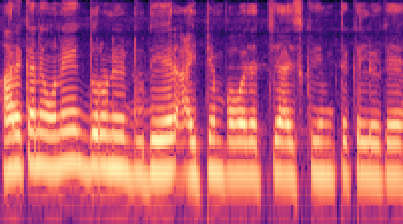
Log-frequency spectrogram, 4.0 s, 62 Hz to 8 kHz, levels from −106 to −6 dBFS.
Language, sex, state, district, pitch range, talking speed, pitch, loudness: Bengali, male, Assam, Hailakandi, 180-210 Hz, 150 wpm, 190 Hz, -15 LUFS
